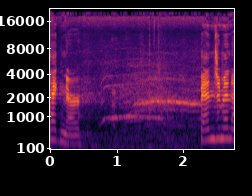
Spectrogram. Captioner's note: audience cheering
